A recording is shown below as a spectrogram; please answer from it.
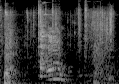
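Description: People talking, with a short sharp knock or clatter at the very start.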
